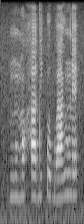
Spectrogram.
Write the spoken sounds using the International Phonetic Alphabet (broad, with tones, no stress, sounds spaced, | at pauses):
ŋ ũ˨ m ɔ̃˦ h a˧ d e˦ k͡p o˨ ɡʷ aː˨˦ ɣ ũ˦ ɾ ɛ˦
